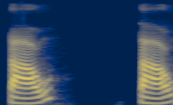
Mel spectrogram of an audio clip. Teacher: você precisa encostar a ponta da língua no palato, né, logo atrás dos dentes incisivos. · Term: dental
